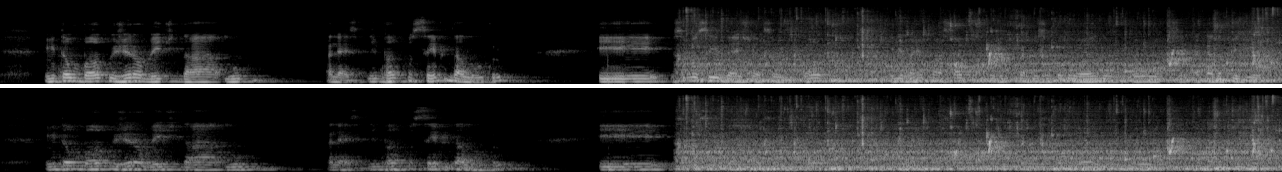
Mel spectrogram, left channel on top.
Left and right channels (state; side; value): normal; both; correlation 0.50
